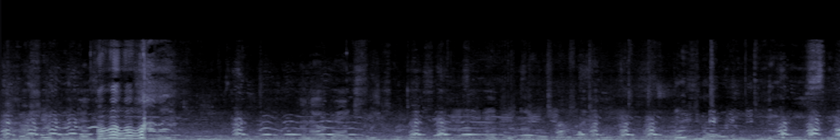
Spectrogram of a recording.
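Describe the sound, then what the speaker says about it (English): A dog whimpers and yips in high, wavering cries, with short barks mixed in, over a background murmur of people talking at a White Sox baseball game. "That dog is crying again."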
